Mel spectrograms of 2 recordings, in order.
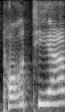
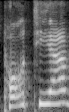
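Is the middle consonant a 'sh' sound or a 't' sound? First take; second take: t; t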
